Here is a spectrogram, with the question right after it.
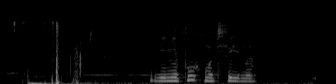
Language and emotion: Russian, neutral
